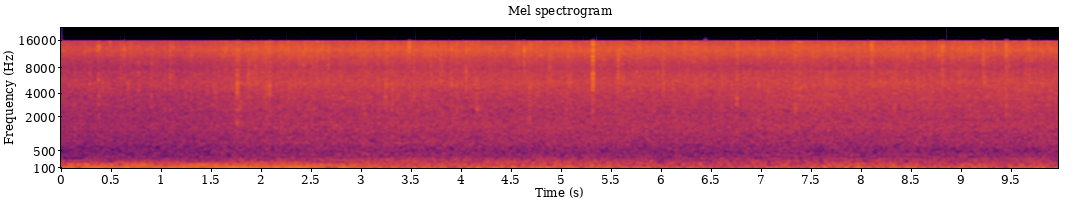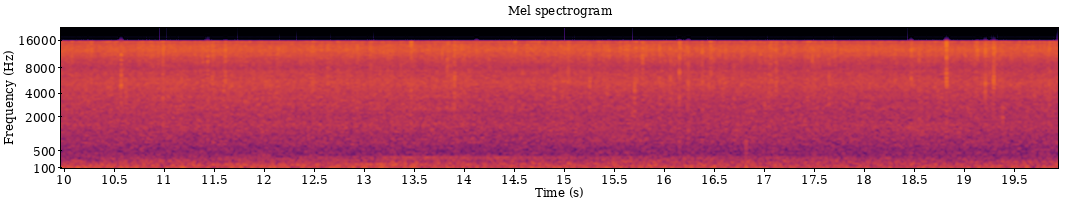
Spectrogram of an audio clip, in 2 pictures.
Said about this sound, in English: Can you hear the raindrops?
